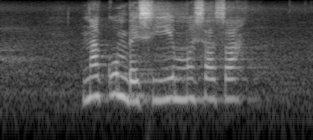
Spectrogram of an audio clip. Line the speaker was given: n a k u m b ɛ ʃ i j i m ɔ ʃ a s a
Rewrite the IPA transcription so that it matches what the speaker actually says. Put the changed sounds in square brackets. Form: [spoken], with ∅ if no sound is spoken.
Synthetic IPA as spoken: n a k u m b ɛ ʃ i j i m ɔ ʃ a [ʂ] a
